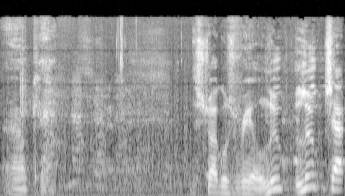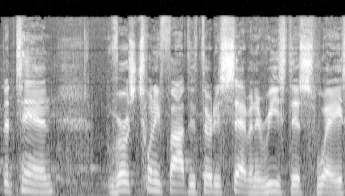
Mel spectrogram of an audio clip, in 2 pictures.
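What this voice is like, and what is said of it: Southern North Carolina twang. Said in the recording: “that southern, I'm trying to get rid of that North Carolina twang that I picked up”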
